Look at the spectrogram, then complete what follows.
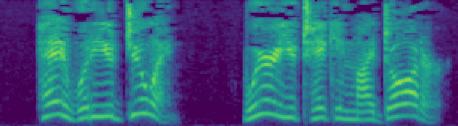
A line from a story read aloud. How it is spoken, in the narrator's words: he shouted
